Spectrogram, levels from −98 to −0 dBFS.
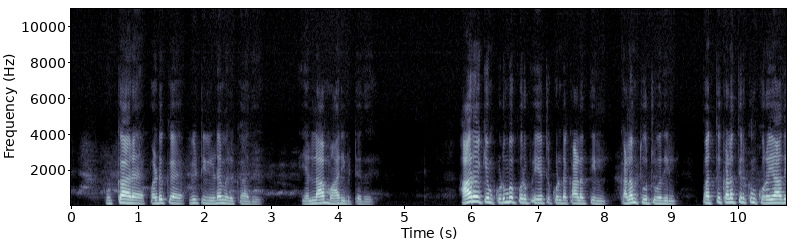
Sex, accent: male, native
